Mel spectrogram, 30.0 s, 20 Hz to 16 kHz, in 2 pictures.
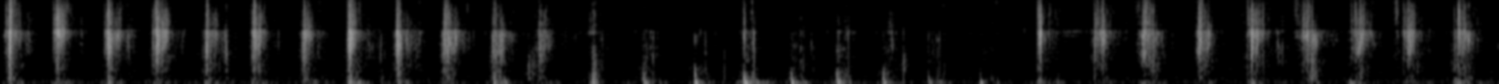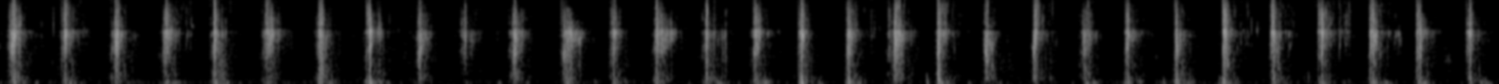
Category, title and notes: Sound effects > Human sounds and actions
Muddy Footsteps
While it was still raining, I went around walking in the mud and implementing a variety of different footstep sounds in the mud. I used the ZoomH5 Studio recording connected the Rode Video Mic Pro Plus. I did get some awkward stares from people passing by, because they were confused on what I was doing.
Grass, Foley, Footsteps, Walking, Rode, Field-Recording, Rain, WetFootseps, Muddy, Wet, RodeVideoMicProPlus, zoomH5Studio, Feet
